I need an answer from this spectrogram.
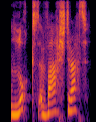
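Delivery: Dutch word said very slowly in German accent. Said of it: "pronouncing them as if they're German".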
